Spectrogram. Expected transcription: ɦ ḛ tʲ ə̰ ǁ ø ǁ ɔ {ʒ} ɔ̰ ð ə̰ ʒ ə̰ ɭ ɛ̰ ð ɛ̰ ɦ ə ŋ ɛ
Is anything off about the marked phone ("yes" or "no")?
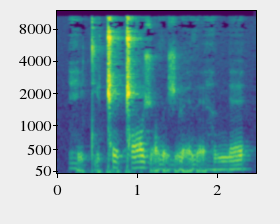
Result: no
